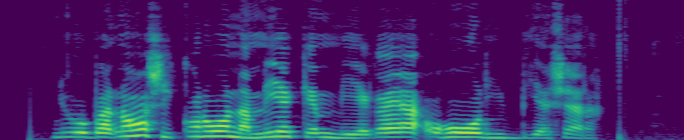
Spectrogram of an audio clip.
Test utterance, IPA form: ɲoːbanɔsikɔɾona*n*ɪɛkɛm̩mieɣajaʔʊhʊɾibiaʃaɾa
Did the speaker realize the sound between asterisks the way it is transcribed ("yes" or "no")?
no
